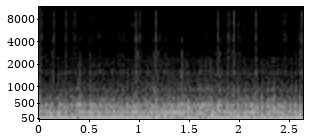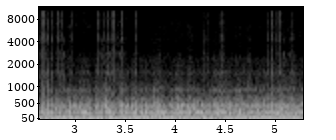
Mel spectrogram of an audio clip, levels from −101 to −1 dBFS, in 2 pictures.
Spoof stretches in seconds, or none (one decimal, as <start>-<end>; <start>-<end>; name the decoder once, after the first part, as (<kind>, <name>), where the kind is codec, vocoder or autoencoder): none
